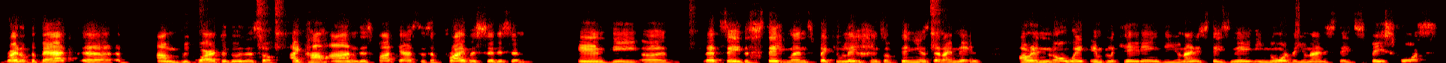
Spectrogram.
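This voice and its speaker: A man from Romania, speaking in a formal, deliberate way as a podcast guest. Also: high-pitched, fairly even intonation, no room sound, muffled recording. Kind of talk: podcast interview played back.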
